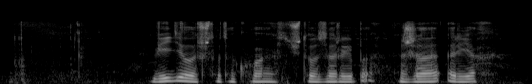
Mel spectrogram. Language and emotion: Russian, neutral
